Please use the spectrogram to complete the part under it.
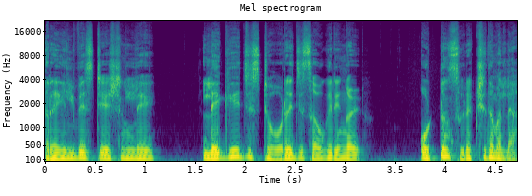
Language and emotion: Malayalam, fearful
